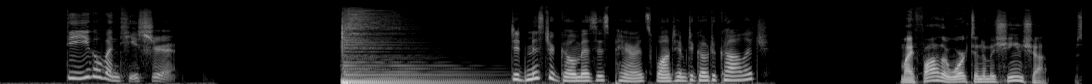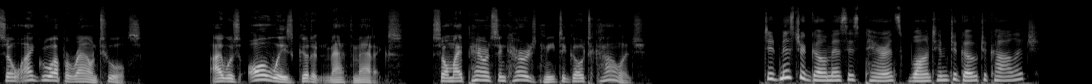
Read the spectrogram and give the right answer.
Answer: Yes, they did. They encouraged him to go to college.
